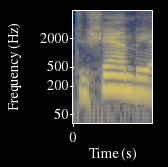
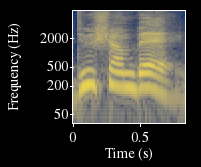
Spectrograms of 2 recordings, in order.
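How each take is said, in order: First: The name is said with an American-sounding pronunciation. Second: The name is said with a French-sounding pronunciation. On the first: It is the usual English version. "is the Americanized version" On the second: It is how the film said it. "which made it sound like it was French"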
